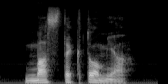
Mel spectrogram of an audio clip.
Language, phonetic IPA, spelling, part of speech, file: Polish, [ˌmastɛkˈtɔ̃mʲja], mastektomia, noun, Pl-mastektomia.ogg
